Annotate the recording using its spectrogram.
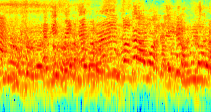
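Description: Several people talking over one another: overlapping voices of an audience and performers, no single clear speaker.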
